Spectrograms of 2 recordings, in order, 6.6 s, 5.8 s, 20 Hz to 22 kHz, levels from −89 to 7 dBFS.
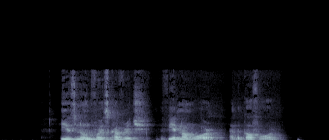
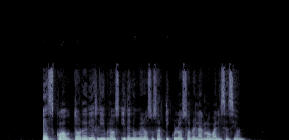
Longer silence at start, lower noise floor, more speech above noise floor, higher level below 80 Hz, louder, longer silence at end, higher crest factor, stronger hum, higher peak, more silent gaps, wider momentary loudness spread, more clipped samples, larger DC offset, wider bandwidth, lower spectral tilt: first, 1.2 s vs 0.85 s; about the same, -89 dBFS vs -87 dBFS; about the same, 64 dB vs 62 dB; first, -54 dBFS vs -64 dBFS; about the same, -26 LUFS vs -26 LUFS; about the same, 0.95 s vs 0.9 s; about the same, 18 dB vs 20 dB; neither; about the same, -8 dBFS vs -8 dBFS; neither; first, 13 LU vs 7 LU; neither; neither; about the same, 11.5 kHz vs 12 kHz; about the same, -6.5 dB/octave vs -6.5 dB/octave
